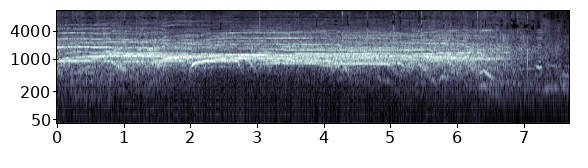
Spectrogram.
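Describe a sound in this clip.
A band plays loudly through speakers in a large echoing hall.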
